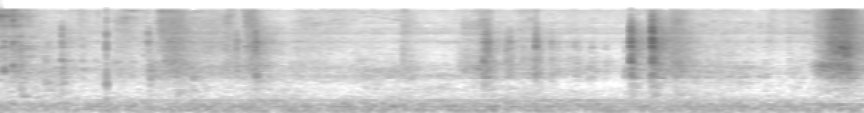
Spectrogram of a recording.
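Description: Faint handling noise from a Christmas light strand being worked onto a strap at the top of a column: the wire and plastic bulb sockets rustle and give a few light clicks, spread out, over a steady low hum.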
